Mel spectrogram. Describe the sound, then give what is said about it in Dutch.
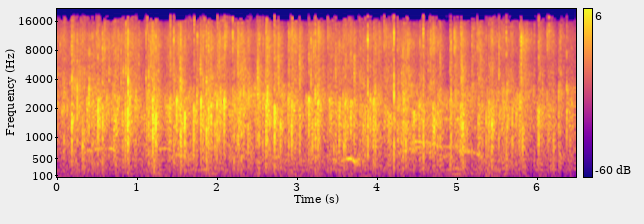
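An audience applauds steadily to welcome a guest, an engineer and poet, at a discussion on fear of climate change, a dense, even patter of many hands clapping that holds at a fairly loud level throughout without fading or breaking. “Applaus alstublieft.”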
